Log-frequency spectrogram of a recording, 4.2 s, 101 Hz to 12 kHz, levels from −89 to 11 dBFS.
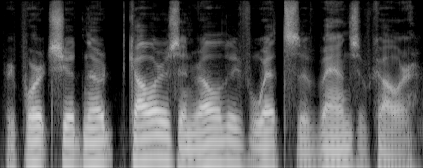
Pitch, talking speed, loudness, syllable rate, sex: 95 Hz, 155 wpm, -15 LUFS, 4.1 syllables/s, male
